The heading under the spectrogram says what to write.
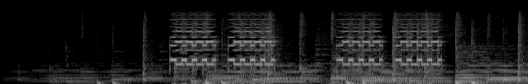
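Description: A telephone ringing tone, heard while placing a call to a close friend, plays in two long bursts, each a rapid warbling trill, with a short pause between them and brief beeping tones before; no one speaks.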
